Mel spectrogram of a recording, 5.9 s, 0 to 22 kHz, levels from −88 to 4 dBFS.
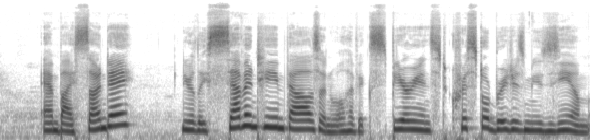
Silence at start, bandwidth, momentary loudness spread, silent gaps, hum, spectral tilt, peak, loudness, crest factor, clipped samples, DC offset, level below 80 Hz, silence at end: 0.45 s; 19.5 kHz; 9 LU; none; none; -5 dB/octave; -6 dBFS; -23 LUFS; 18 dB; under 0.1%; under 0.1%; -52 dBFS; 0 s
